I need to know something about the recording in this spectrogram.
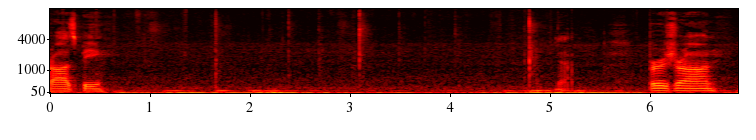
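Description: Trading cards slide and click against each other in hands.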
